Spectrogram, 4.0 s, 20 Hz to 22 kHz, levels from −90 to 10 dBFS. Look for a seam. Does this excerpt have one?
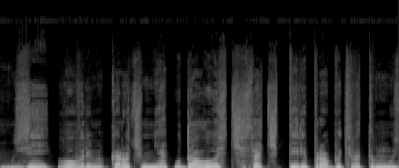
no; 0 cuts

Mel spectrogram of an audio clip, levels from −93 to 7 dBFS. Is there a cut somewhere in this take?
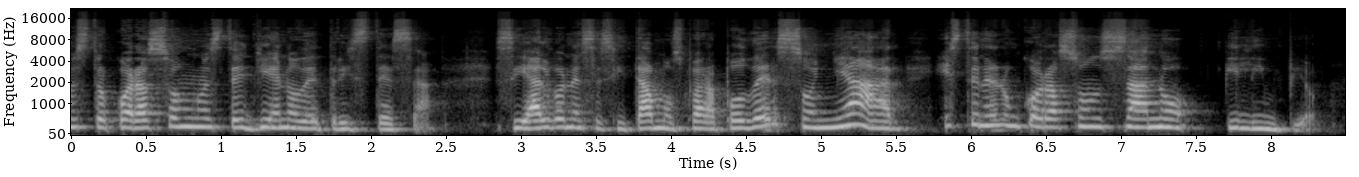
no; 0 cuts

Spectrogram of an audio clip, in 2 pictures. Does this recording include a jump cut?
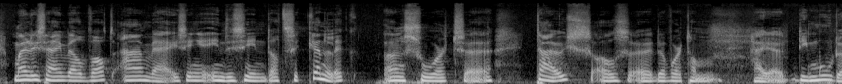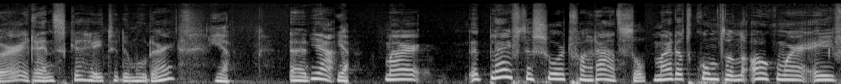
yes; 3 cuts; at 7.9 s, 11.5 s, 14.9 s

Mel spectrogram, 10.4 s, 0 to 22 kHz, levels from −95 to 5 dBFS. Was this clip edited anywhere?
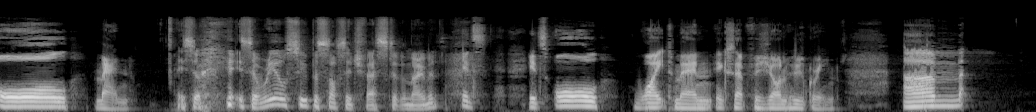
no; 0 cuts

